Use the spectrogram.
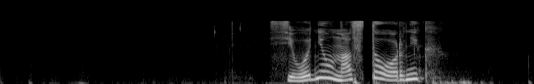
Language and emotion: Russian, positive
